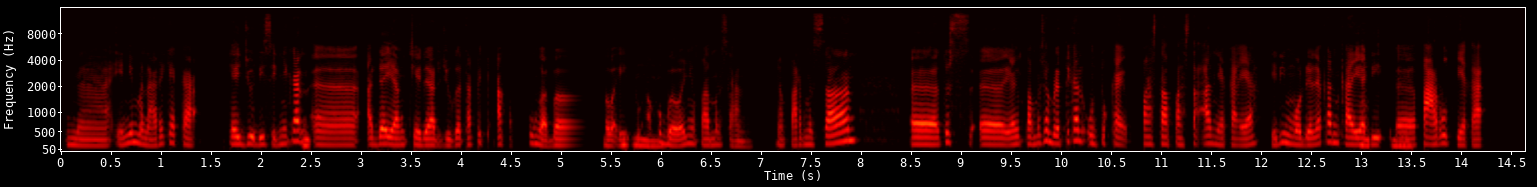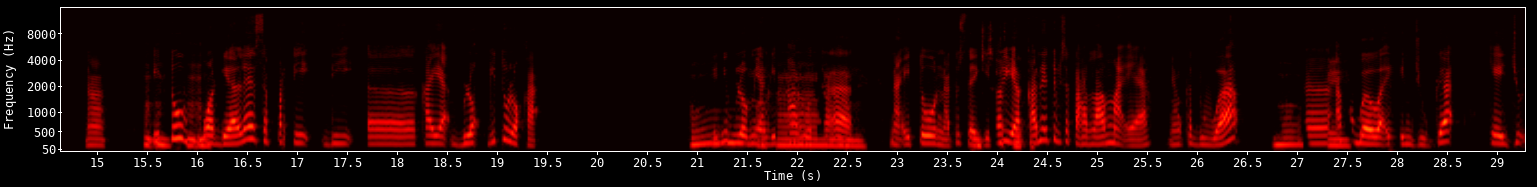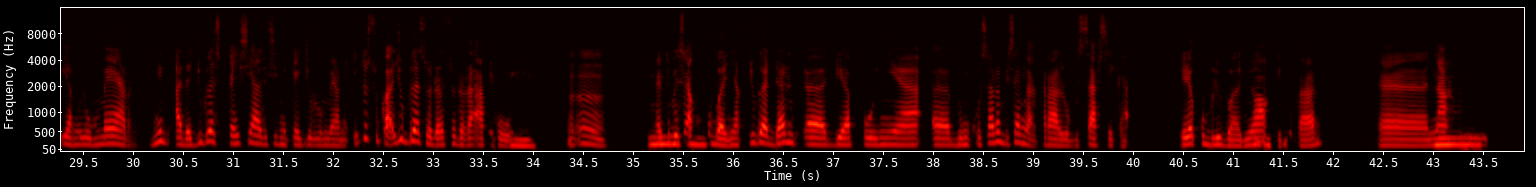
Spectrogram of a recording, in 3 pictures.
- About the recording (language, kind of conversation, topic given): Indonesian, podcast, Makanan apa yang selalu kamu bawa saat mudik?
- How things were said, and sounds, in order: tapping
